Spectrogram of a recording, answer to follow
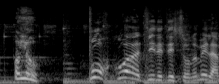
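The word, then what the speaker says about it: Häyhä: Soldat considéré comme étant le meilleur tireur d'élite de toute l'histoire s'appelait Simo Hoyo. Je le prononce comme ça. Ça s'écrit H A Trema Yhema. Je dis Oho.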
